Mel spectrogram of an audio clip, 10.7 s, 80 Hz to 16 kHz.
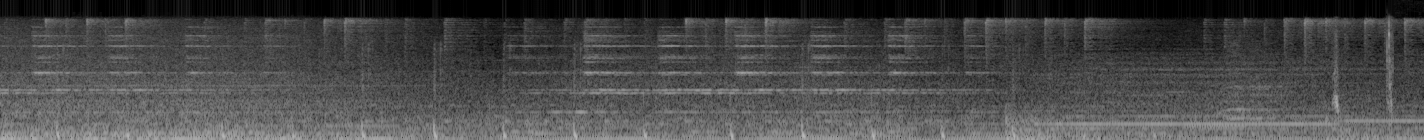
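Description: In the Soldier of Fortune 2 game, a train at a railway station rumbles steadily with rhythmic wheel clatter on the rails, metallic squeals and some high tonal whines, loud and continuous throughout.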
